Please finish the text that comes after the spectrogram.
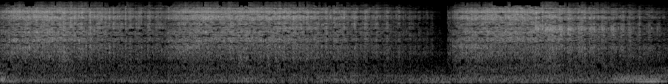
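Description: A Sonic Saber Mini 4WD car with brass axles runs its small electric motor in a bright, high whirring hiss, rising and easing in three close spells with a brief cut near the end.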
